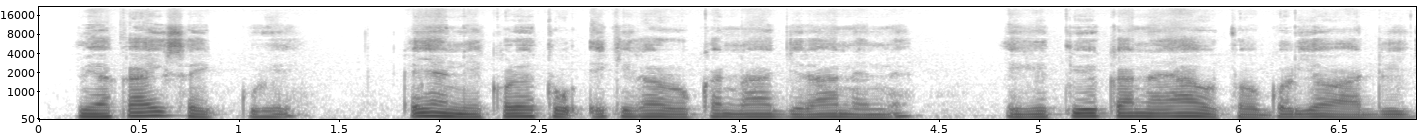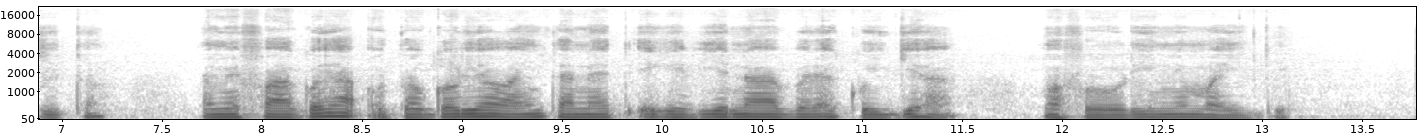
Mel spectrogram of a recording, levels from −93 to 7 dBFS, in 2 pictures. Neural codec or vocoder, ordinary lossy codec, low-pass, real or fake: vocoder, 44.1 kHz, 128 mel bands, Pupu-Vocoder; none; none; fake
